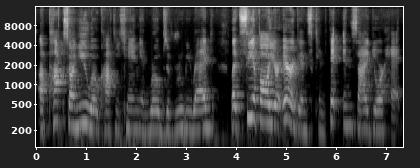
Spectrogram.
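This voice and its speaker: A woman's voice: mid-range voice, unhurried, fairly bright tone, pitched below the performer's own voice, natural voice. A woman voicing a young storybook maiden and sorceress, blunt and scolding, unimpressed by those above her. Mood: vengeful.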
